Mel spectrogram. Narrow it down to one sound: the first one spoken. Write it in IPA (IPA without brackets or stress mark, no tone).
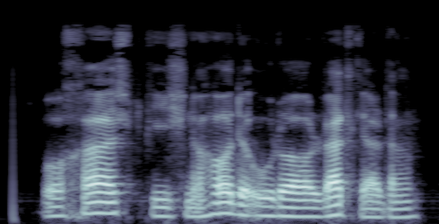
b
